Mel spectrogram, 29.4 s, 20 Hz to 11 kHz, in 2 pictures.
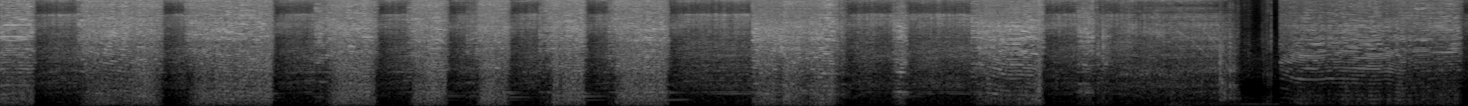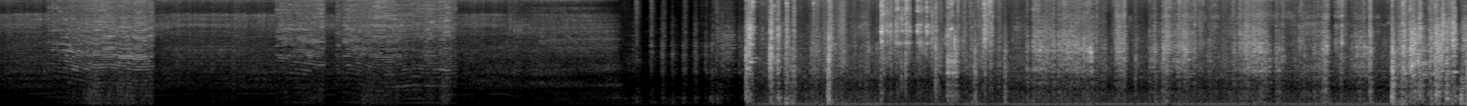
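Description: Angle grinder with a cut-off disc cutting galvanized sheet steel, first in a run of short passes about a second apart, then in longer stretches. From about 22 seconds in, louder rattling and scraping of the thin sheet metal being handled takes over.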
